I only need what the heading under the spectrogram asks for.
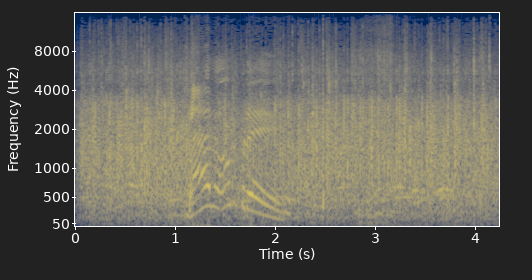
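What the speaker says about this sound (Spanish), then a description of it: "¡Un aplauso para el gran Willy!" A studio audience applauds with steady broadband clapping throughout a television program, while a voice speaks briefly over the clapping partway through.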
